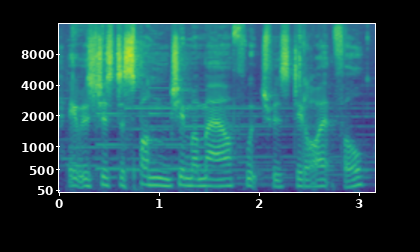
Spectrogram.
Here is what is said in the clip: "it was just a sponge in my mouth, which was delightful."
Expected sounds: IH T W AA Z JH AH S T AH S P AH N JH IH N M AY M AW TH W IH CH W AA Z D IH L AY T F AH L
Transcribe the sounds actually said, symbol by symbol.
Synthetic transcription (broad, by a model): IH T W AA Z JH AH S T AH S P AH N JH IH N M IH M AW TH W IH CH W AA Z D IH L AY T F AH L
